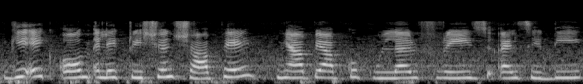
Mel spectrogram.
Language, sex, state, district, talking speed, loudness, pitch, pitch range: Hindi, female, Bihar, West Champaran, 135 wpm, -16 LUFS, 305 Hz, 295-330 Hz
